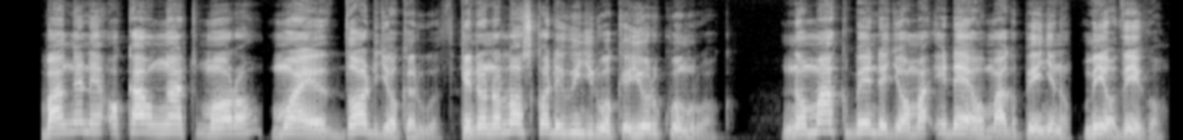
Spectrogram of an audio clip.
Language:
Luo (Kenya and Tanzania)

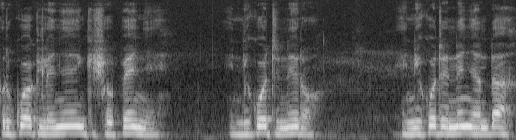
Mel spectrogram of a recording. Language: Masai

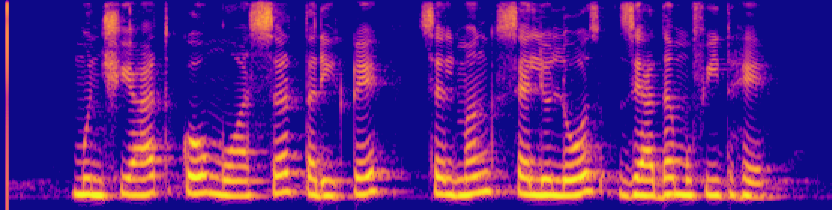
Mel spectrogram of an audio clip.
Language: Urdu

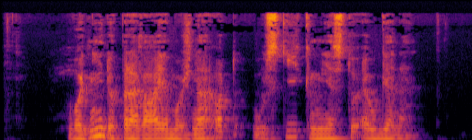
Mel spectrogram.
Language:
Czech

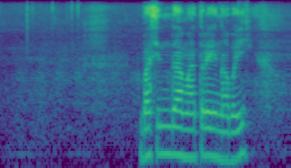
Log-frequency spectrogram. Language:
Nepali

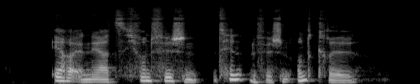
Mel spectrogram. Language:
German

